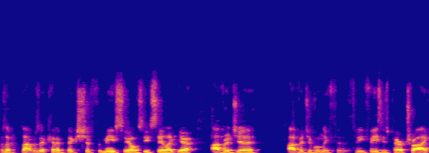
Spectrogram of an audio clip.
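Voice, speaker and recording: A man with a Scottish accent talks at a very fast pace in a fairly high pitch with monotone, flat intonation. The background is quiet. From Edinburgh, Scotland. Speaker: rugby coach. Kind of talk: interview answer.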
